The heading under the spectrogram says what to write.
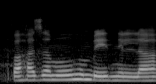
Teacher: اللہ کے لام کو باریک پڑھیں گے کہ اس سے پہلے زیر آ رہی ہے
